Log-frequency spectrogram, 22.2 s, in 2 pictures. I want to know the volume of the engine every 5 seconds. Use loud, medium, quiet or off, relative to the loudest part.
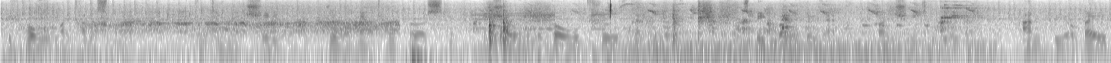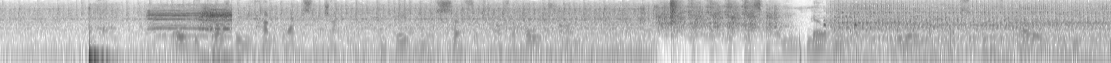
medium, quiet, medium, loud, loud.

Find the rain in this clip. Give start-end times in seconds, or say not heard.
not heard.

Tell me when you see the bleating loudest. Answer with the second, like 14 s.
13 s.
